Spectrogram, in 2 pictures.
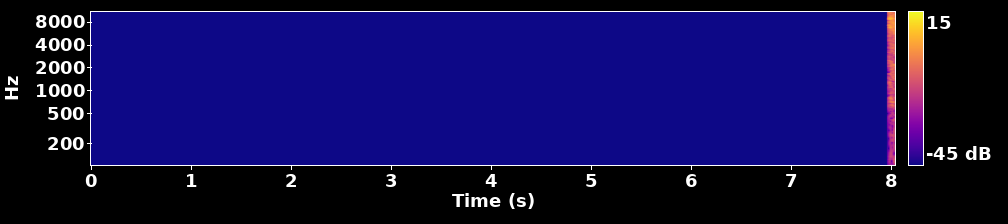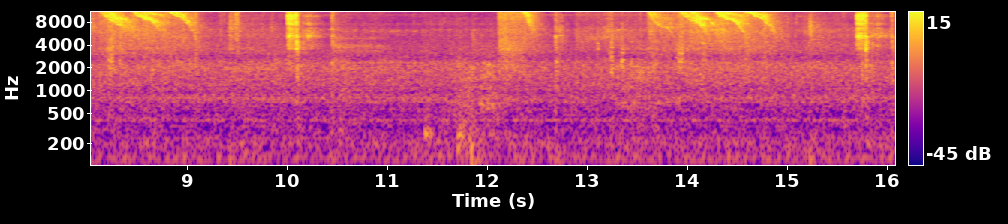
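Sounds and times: pneumatic air hisses: 8.0s - 9.2s, 10.0s - 10.6s, 12.1s - 16.0s
shop machinery din: 8.0s - 16.0s.

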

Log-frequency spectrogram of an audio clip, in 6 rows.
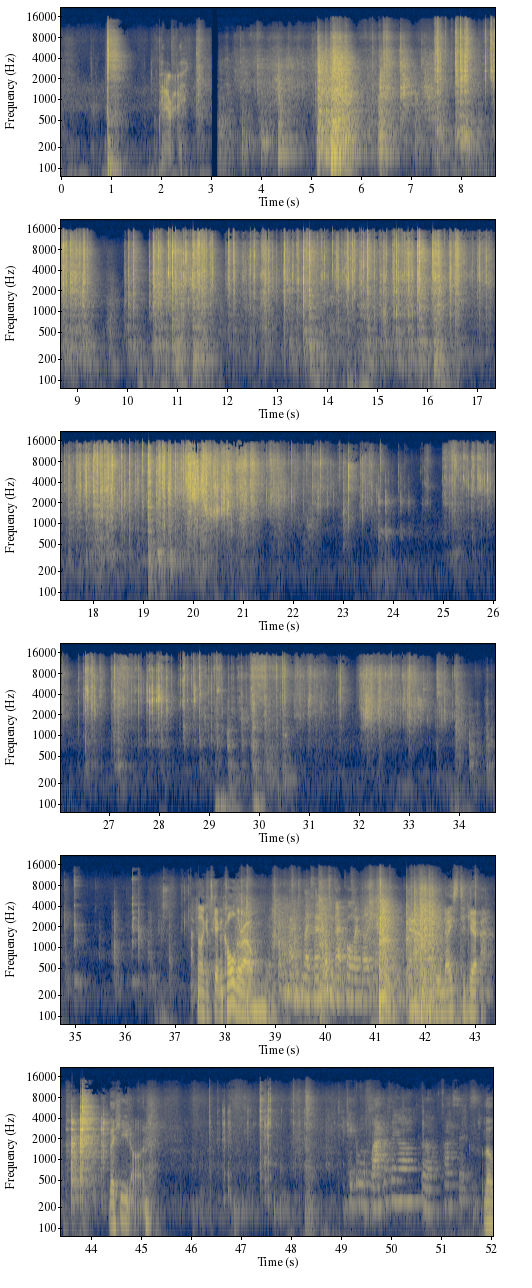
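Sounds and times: tape and plastic crinkling and tearing: 7.4s - 9.4s, 10.0s - 34.2s.

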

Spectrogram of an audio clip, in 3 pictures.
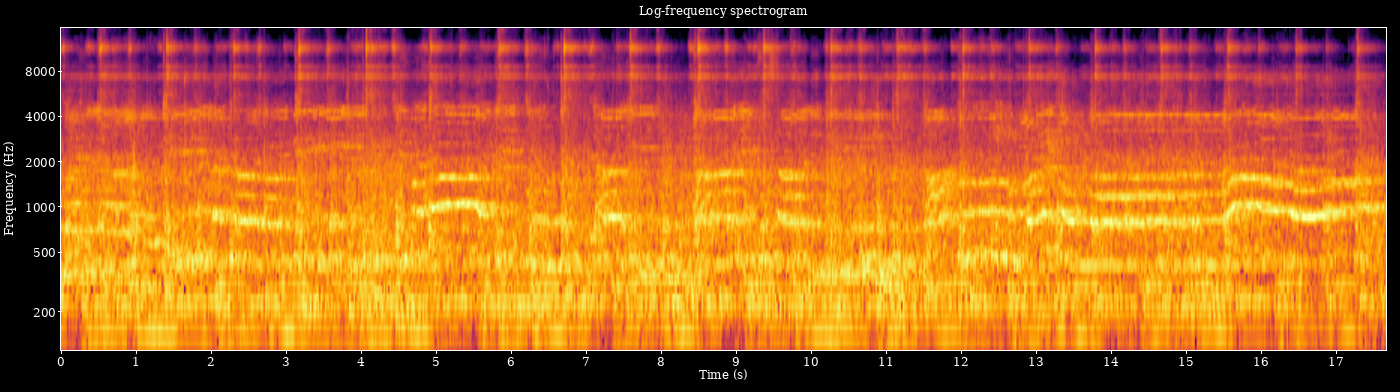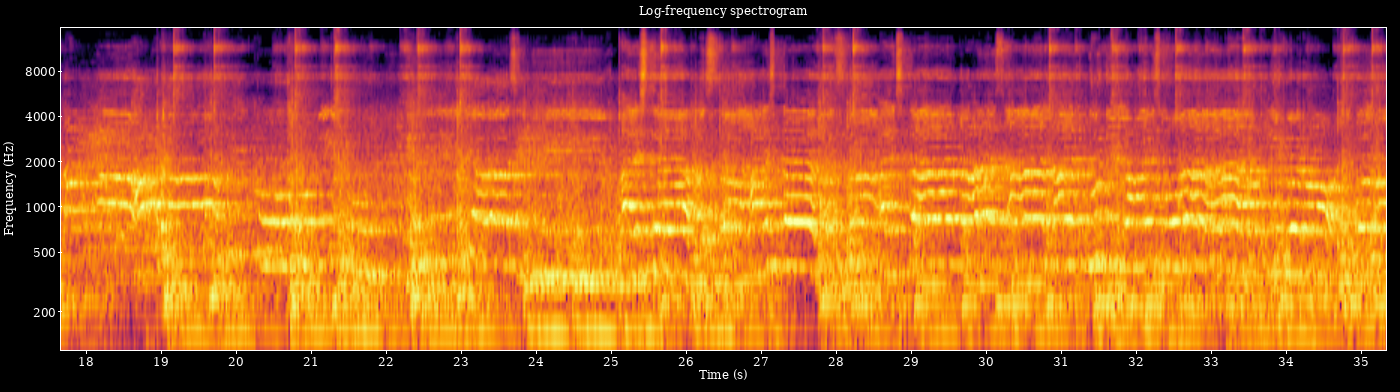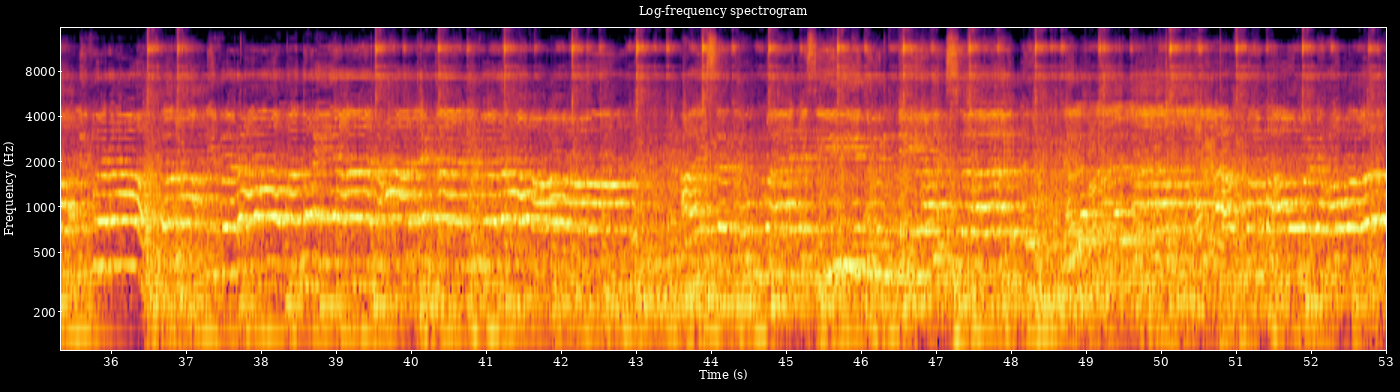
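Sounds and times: frame drum beats: 0.0s - 53.0s
women singing in harmony: 0.0s - 53.0s.

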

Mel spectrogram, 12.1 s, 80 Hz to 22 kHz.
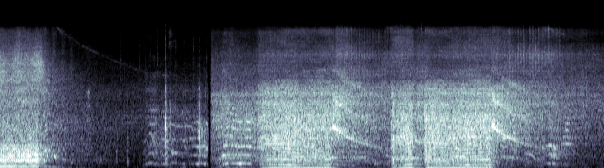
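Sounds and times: tractor diesel engine revving: 0.0s - 1.4s, 4.2s - 12.0s.

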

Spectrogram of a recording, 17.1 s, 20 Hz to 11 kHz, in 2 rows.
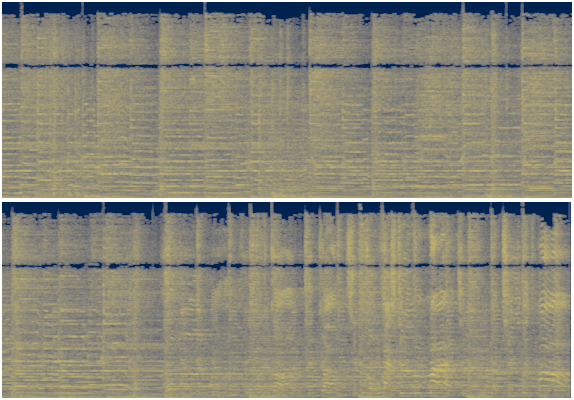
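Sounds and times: live rock band playing: 0.0s - 17.0s
person singing: 11.0s - 17.0s.

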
